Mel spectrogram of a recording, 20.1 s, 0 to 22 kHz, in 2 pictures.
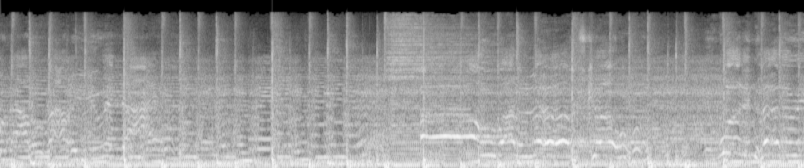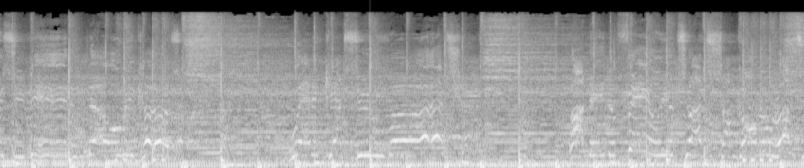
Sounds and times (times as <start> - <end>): Music: 0.0 - 20.1.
